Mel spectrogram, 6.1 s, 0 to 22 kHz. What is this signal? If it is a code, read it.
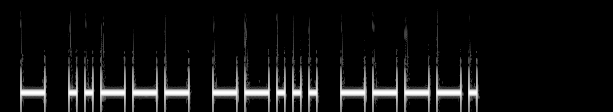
Morse code, heard as a keyed tone, about 15 wpm, 700 Hz. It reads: T279
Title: Numbers - Contest Style - 4-Digit 15wpm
